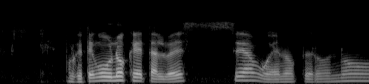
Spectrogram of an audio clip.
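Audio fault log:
Nothing stood out on listening to this speech, which has the narrowed range of a call, with nothing above 8 kHz.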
